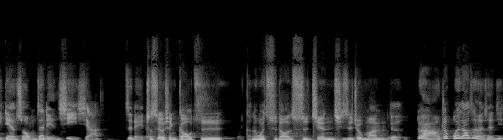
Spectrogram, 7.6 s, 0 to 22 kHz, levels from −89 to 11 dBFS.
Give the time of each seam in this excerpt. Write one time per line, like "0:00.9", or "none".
0:05.8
